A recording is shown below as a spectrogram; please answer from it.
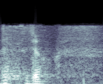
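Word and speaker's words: ἧς: 서컴플렉스와 강순표가 붙어 있는. 해가 아니고 헤스죠.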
